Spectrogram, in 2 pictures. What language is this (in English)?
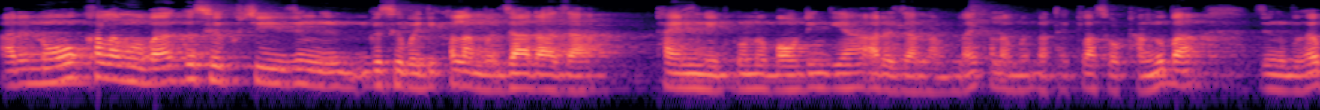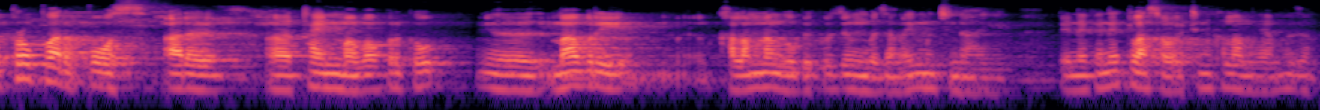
Bodo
